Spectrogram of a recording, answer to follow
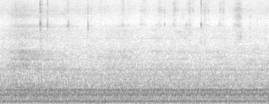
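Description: Steady low hum with a few faint small clicks as small metal and wooden bottle-stopper parts are handled by hand.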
